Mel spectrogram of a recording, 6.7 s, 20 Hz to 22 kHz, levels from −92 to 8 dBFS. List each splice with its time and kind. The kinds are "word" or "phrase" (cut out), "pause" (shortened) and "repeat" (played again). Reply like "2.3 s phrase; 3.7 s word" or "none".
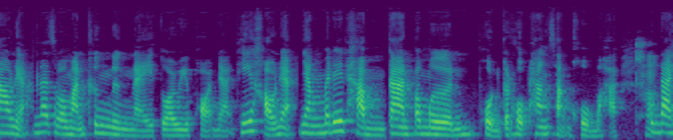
none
